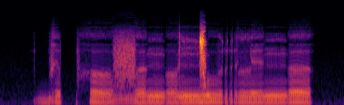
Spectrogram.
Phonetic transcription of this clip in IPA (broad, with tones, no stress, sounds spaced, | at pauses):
b ɪ˧ pʰ ɤ˧˩ v ə˧ ŋ ɤ˧ ŋ͡ǀ u˥ r l ɪ˧ ŋ ə˥˧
